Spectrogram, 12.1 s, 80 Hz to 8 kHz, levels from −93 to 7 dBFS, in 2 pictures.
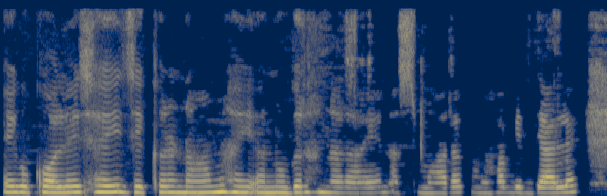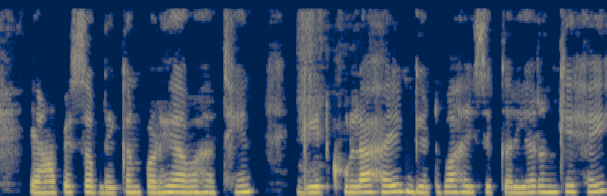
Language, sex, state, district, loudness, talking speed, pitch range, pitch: Magahi, female, Bihar, Gaya, -17 LUFS, 135 wpm, 230-250 Hz, 245 Hz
